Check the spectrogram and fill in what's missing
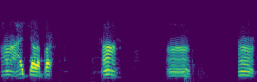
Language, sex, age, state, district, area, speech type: Kannada, male, 60+, Karnataka, Bellary, rural, conversation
